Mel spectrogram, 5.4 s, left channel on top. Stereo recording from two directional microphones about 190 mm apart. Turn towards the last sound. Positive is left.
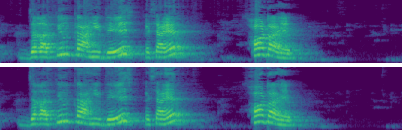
turn(degrees=-50)  # may be behind; listen again after turning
